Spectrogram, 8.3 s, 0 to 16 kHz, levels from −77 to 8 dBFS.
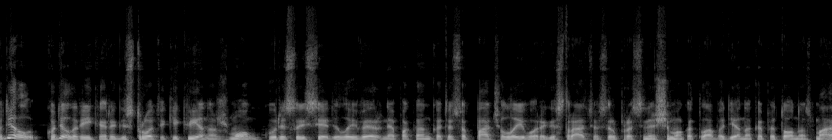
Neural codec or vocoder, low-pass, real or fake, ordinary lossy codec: none; 14.4 kHz; real; Opus, 32 kbps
